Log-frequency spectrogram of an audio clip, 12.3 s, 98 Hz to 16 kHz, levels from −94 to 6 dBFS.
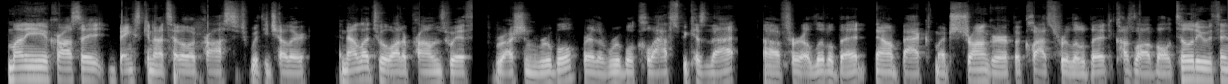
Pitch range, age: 105-125 Hz, 20-39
